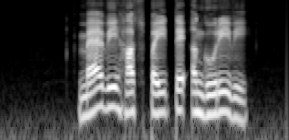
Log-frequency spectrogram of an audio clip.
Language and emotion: Punjabi, neutral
